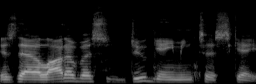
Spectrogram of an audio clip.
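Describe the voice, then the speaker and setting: An unremarkable speaking voice at a moderate pace with ordinary pitch variation, in a very clean recording with a silent background. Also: man. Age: 60s. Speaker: gamer and gaming clan founder. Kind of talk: casual panel discussion.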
